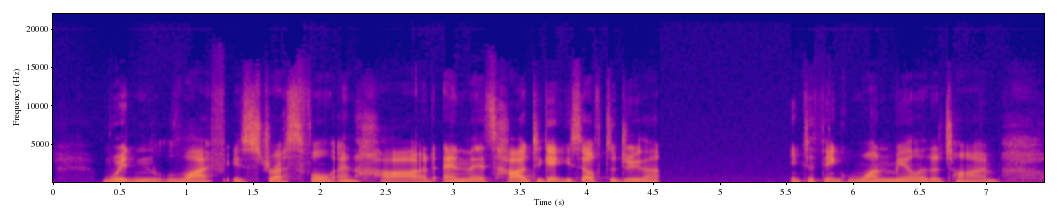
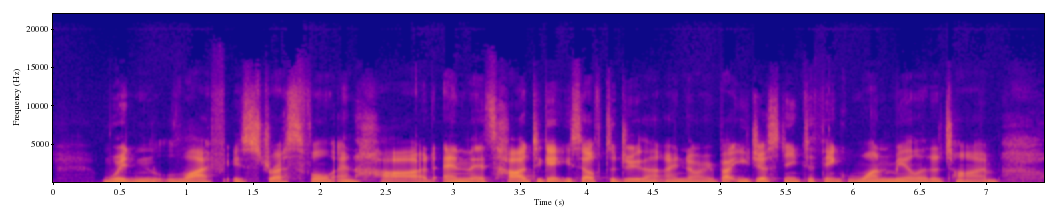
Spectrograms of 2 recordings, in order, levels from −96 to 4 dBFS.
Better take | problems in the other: second | audio cutting out; at 4.5 s for 1 s

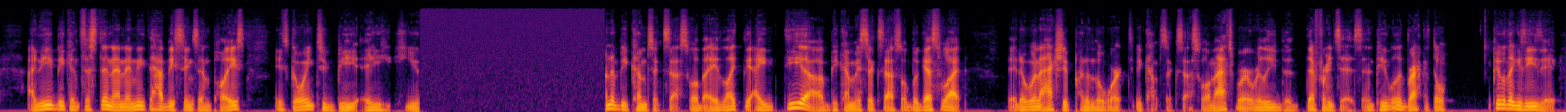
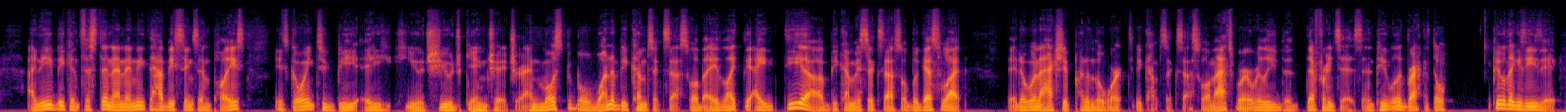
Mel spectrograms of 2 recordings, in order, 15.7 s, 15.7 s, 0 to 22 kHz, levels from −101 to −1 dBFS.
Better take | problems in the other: second | audio cutting out; at 4 s for 2 s

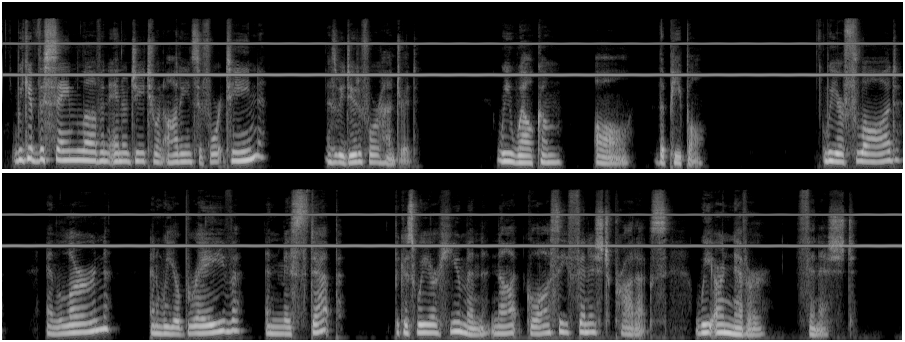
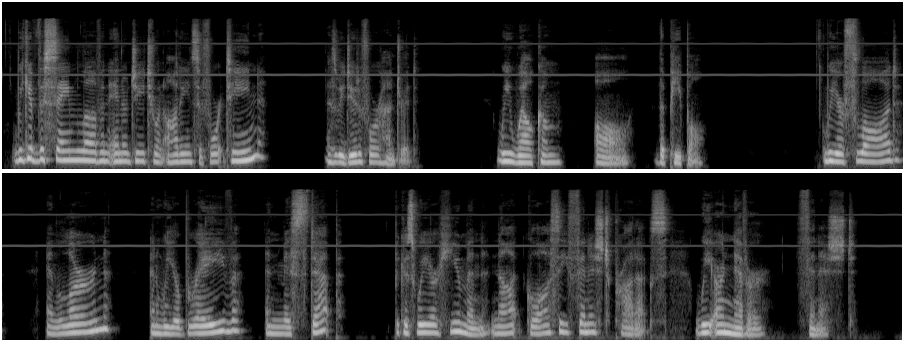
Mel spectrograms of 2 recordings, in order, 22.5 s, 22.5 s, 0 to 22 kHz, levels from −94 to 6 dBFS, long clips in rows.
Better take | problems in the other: second | high-pitched whine; loud; throughout; 3.5 kHz, 7 dB below the speech; faint in the second

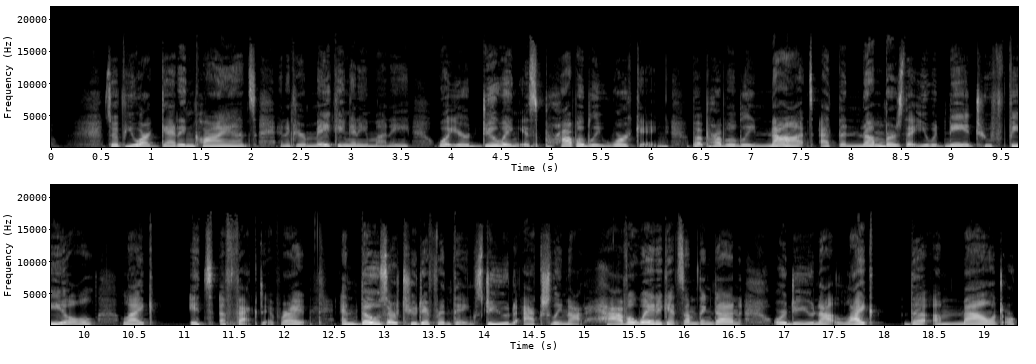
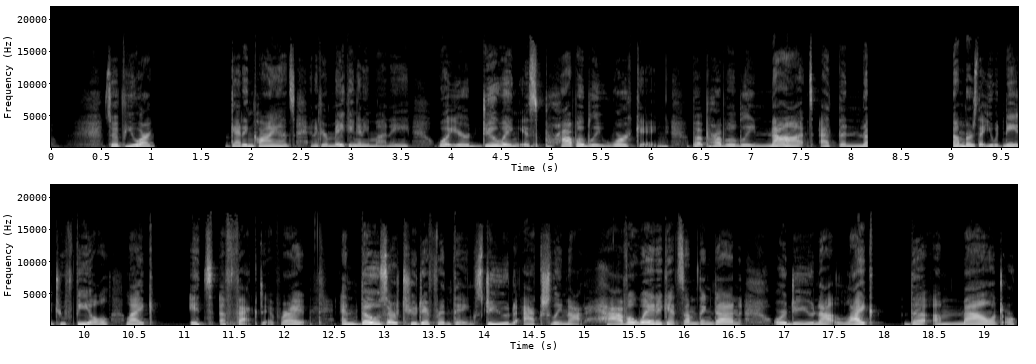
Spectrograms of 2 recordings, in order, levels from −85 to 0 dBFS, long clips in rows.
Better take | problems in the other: first | audio freezing; at 1 s for 0.5 s and at 8 s for 1 s

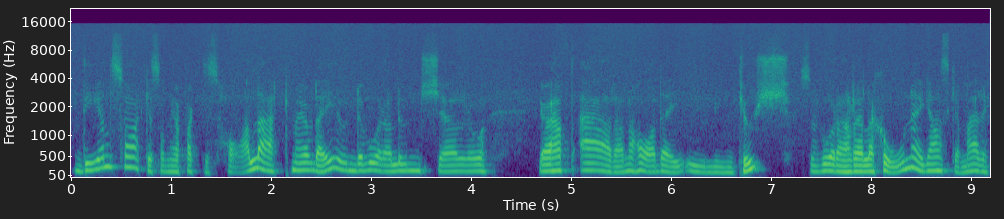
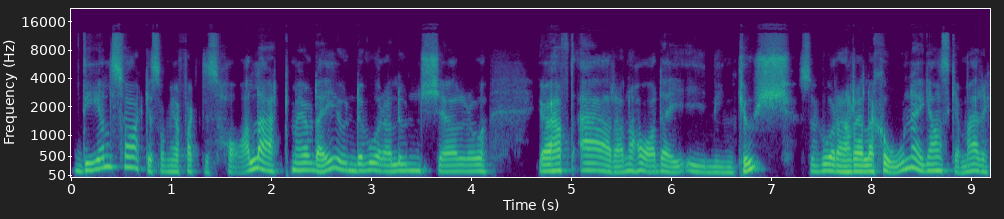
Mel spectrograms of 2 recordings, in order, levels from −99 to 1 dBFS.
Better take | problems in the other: second | hiss; noticeable; throughout; 20 dB below the speech

